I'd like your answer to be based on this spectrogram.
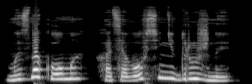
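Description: Brief: a woman voicing a courteous, wistful middle-aged gentleman, mellow. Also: a little high, expressive, moderate pace, pitched above the performer's own voice. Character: polite, sad middle-aged male restaurateur.

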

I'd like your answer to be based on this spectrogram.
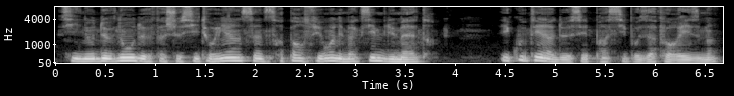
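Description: A man's voice: mid-range voice, dark tone, breathy edge. A man voicing a teasing, witty old-time poet. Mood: playful. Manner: quick, teasing and argumentative. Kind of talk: audiobook character voice.

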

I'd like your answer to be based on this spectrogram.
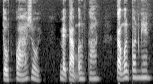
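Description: A woman's voice: mid-range voice, normal speed, fairly bright tone, breathy edge, dry recording. A woman voicing a ruined middle-aged mother who begs her daughter for help in a tearful, pleading way. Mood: grateful.

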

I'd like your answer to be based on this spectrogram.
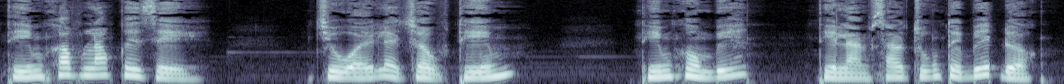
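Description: A woman's voice: mid-range voice, lively intonation, moderate pace, warm tone, no echo, studio quality, faint music behind, natural voice. Woman reading as a stern older family man. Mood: reproachful. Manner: firm, reproachful.

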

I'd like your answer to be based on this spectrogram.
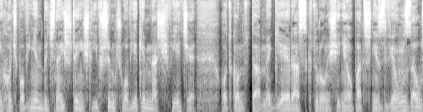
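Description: Deep husky guy narrating an audiobook, steady and measured, dry close sound. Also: no room sound. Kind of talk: scripted narration.

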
